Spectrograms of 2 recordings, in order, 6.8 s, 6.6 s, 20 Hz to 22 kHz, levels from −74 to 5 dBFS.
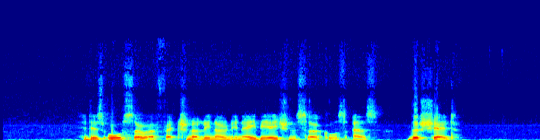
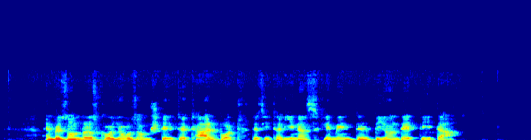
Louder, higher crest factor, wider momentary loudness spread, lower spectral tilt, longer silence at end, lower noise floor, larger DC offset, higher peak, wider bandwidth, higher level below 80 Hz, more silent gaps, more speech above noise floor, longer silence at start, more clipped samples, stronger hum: first, -16 LUFS vs -19 LUFS; about the same, 16 dB vs 18 dB; second, 9 LU vs 13 LU; about the same, -7 dB/octave vs -8 dB/octave; second, 0.45 s vs 0.95 s; second, -41 dBFS vs -66 dBFS; neither; about the same, 0 dBFS vs 0 dBFS; first, 13.5 kHz vs 10 kHz; about the same, -44 dBFS vs -44 dBFS; neither; second, 27 dB vs 48 dB; second, 0.15 s vs 0.55 s; neither; neither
